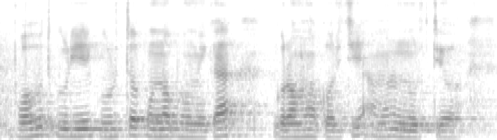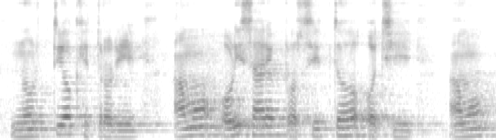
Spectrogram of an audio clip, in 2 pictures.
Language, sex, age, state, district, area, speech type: Odia, male, 18-30, Odisha, Subarnapur, urban, spontaneous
